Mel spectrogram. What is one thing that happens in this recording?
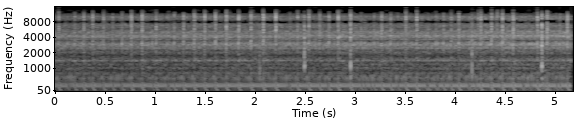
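A chainsaw idles nearby with a steady rattling hum.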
